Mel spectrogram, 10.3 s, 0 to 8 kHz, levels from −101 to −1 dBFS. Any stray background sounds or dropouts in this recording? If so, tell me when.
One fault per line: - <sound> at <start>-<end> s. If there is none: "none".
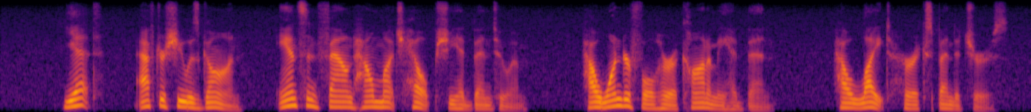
none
